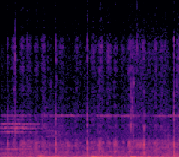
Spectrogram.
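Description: Pen writing on paper during an English assignment lesson: faint, close scratching strokes in quick irregular bursts, with soft taps and no speech.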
